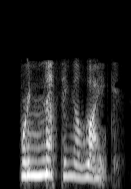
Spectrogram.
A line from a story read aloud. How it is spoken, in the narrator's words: she spat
